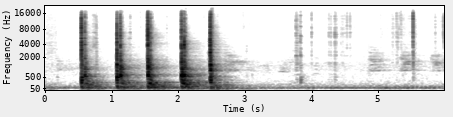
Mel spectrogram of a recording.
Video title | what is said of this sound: Frame Rust Hammer Test: 1985 Toyota Pickup Truck 4wd | that doesn't even sound right ... it sounds hollow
